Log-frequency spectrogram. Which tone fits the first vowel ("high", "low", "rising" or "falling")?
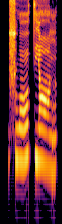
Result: rising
